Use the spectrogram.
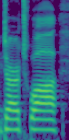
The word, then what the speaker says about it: Dartois: I was about to ask if it was Dartois, which would be the American pronunciation of it. I'm glad to hear that I guessed right and pronounced it with a French in a French way.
